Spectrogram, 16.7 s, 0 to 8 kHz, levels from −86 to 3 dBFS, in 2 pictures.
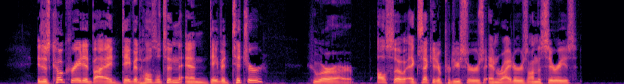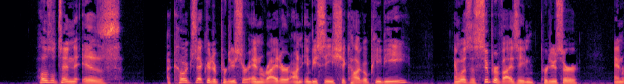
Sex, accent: male, American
